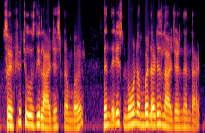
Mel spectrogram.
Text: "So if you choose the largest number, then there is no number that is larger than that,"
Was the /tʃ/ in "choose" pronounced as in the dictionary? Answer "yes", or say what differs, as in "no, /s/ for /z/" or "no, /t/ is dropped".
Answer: yes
